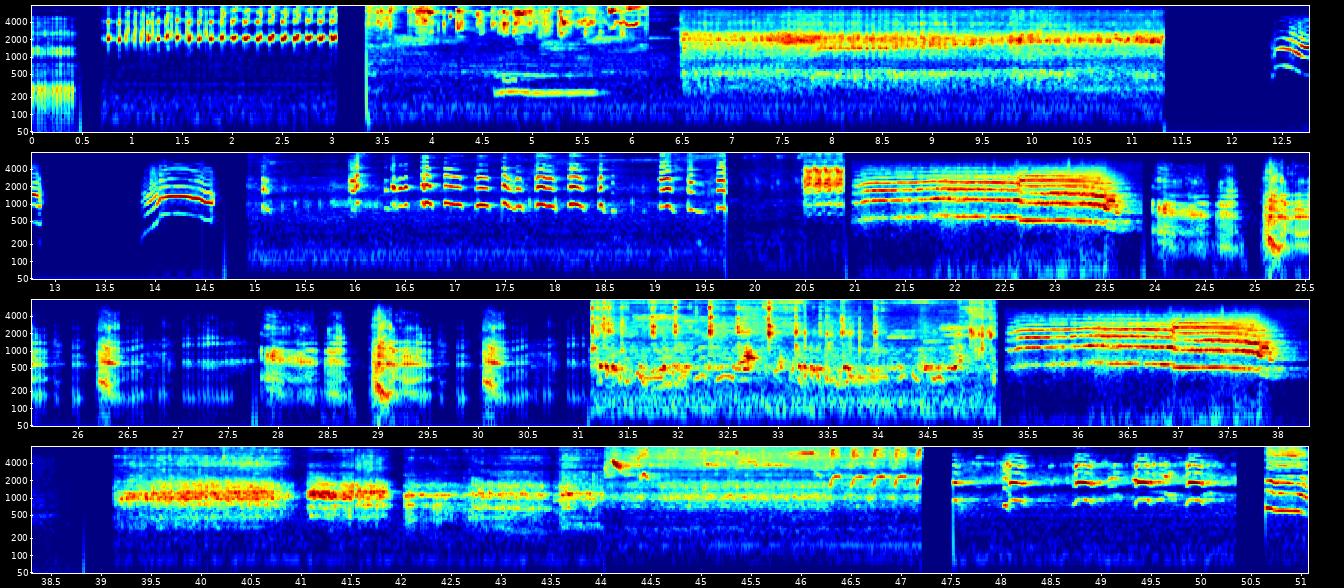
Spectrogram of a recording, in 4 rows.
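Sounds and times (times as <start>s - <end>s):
swallows twittering: 0.8s - 6.5s, 31.2s - 35.2s
rising and falling animal calls: 3.9s - 11.4s, 12.4s - 13.0s, 13.9s - 19.8s, 20.5s - 38.2s, 39.2s - 51.0s
tiger roaring: 24.0s - 35.1s
animal clicks and chatter: 31.2s - 35.2s.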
